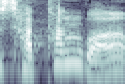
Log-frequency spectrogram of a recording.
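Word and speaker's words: שטן: 한글 성경에는 사단이라고 기록되어 있지만 이것은 히브리어 사탄, 곧 마귀를 히브리어 발음 그대로 옮겨 놓은 겁니다. 그래서 사탄과 마귀는 같은 존재입니다.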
